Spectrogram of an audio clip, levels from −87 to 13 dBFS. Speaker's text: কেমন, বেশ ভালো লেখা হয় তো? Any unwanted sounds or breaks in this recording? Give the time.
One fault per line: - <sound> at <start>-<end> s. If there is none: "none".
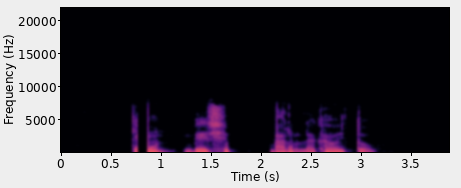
- dropout at 0.8-0.9 s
